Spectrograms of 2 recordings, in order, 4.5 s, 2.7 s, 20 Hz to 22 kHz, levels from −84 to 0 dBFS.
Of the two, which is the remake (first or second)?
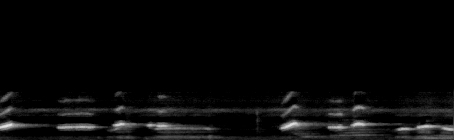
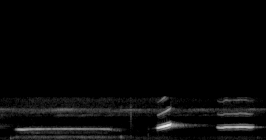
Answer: first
